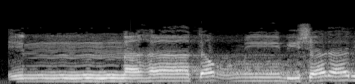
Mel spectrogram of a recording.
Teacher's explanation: يرقق أهل الأداء عن ورش الراء الأولى من قوله تعالى: إنها ترمي بشرر · Term: ترقيق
